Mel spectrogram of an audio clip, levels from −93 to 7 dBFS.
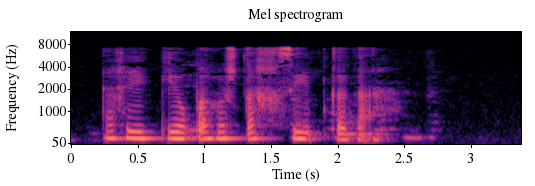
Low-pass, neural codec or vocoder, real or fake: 7.2 kHz; none; real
